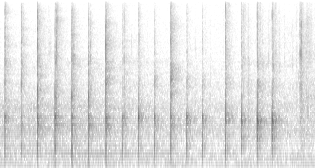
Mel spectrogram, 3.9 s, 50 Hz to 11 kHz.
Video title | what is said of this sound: Sony WH-CH710N Unboxing - $80 Active Noise Cancelling Headphones | These feel very light and plasticky.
